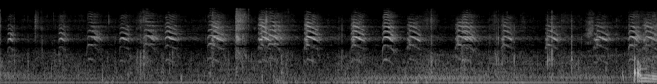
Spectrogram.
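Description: Birds chirping: a steady run of short, high chirps, each dropping in pitch, about three a second.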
